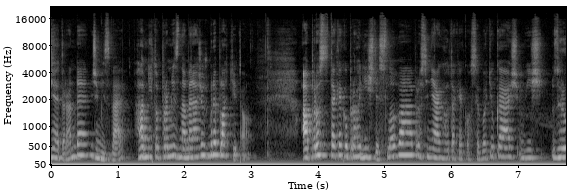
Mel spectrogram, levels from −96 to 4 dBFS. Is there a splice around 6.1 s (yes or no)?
no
